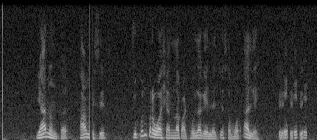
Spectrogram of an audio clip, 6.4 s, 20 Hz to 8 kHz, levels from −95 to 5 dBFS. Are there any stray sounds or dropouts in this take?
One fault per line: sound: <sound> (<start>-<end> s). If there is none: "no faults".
sound: dropout (1.8-1.9 s)
sound: laugh (5.6-6.2 s)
